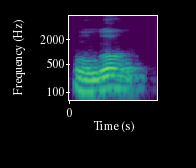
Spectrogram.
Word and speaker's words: jugó: la palabra jugo y si le pongo un acento a la o eh a la O sería jugo y saber voy a saber entonces que esa palabra la voy a pronunciar con la mayor fuerza de voz al final y digo jugó y si no le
